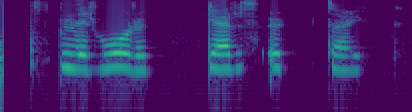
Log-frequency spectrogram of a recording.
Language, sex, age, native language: Icelandic, female, 8, Icelandic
